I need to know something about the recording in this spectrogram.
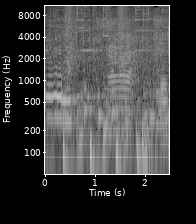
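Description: Live jazz-funk band music: saxophone lines with held and bending notes over drums keeping a steady beat.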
